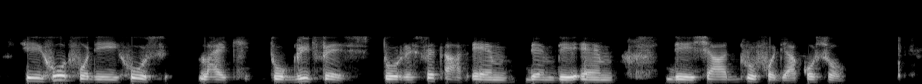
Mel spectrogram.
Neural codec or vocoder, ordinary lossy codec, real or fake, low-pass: none; Opus, 64 kbps; real; 3.6 kHz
